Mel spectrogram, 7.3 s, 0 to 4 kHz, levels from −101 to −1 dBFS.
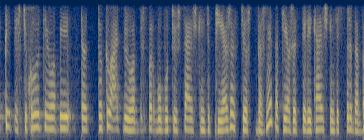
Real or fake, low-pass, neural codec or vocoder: fake; 3.6 kHz; codec, 16 kHz, 1.1 kbps, Voila-Tokenizer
